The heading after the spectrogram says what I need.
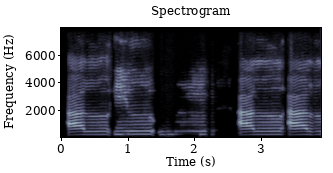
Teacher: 50% suara tertahan, 50% suara menyelinap ke samping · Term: lam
